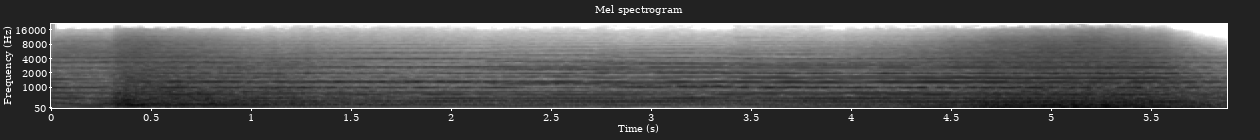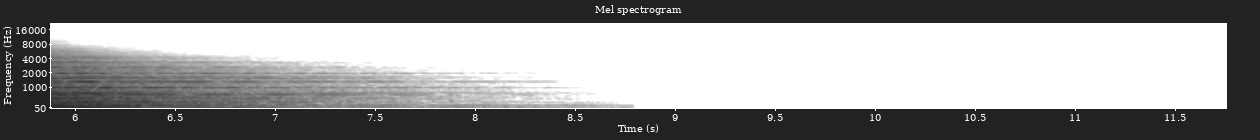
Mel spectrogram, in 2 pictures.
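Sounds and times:
koto string melody: 0:00.2 - 0:07.0.

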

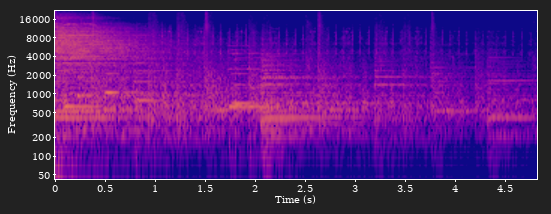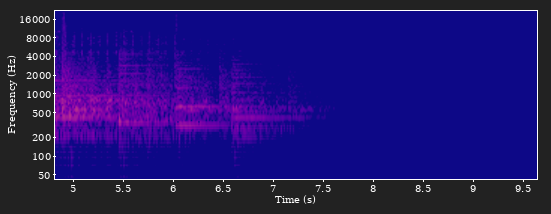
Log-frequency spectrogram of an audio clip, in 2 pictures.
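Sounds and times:
instrumental music: 0:00.0 - 0:07.2.

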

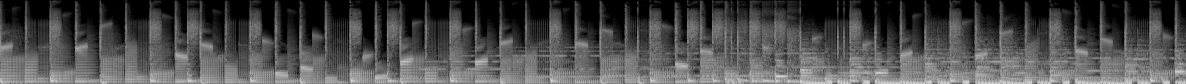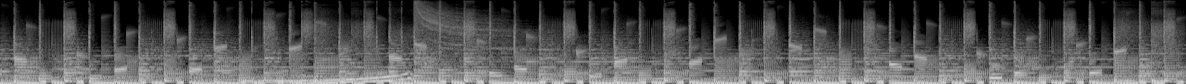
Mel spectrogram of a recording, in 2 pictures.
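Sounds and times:
instrumental music: 0:00.0 - 0:23.7.

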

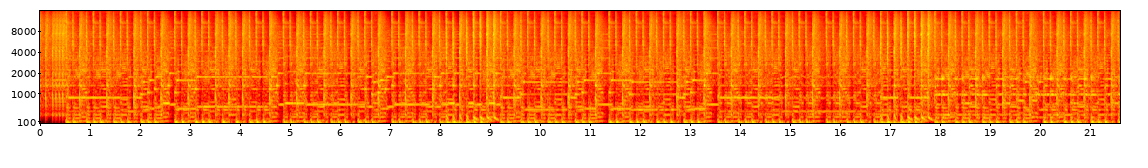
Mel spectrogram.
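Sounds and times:
upbeat music: 0:00.6 - 0:21.5.

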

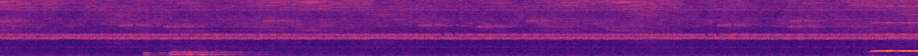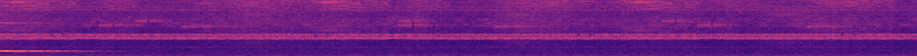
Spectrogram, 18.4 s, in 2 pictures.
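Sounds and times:
crickets chirping: 0:01.1 - 0:03.2, 0:08.4 - 0:10.8.

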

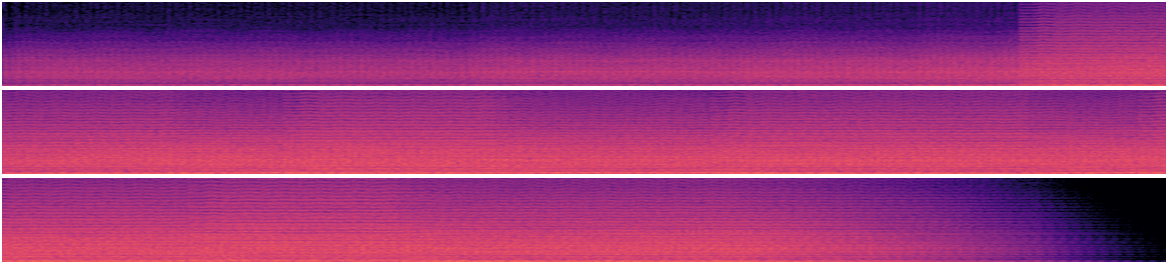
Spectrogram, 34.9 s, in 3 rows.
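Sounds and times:
noise: 0:00.0 - 0:34.6.

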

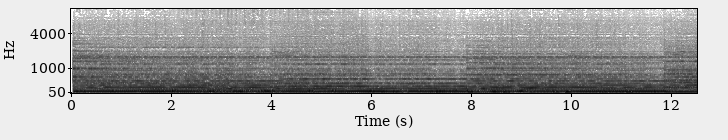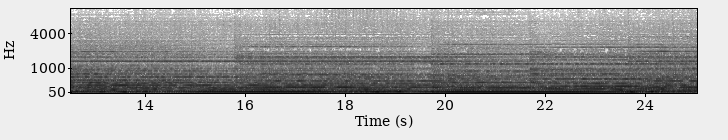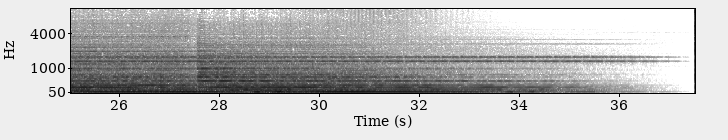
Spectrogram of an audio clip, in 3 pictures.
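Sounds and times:
suspense music loop: 0:00.0 - 0:34.4.

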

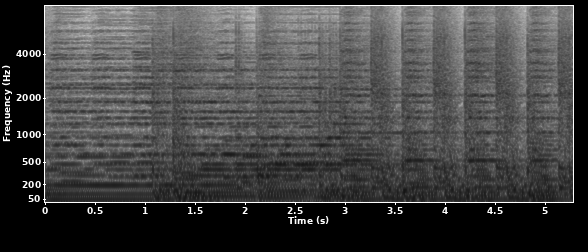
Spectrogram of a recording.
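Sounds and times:
huge jingle: 0:00.2 - 0:05.2.

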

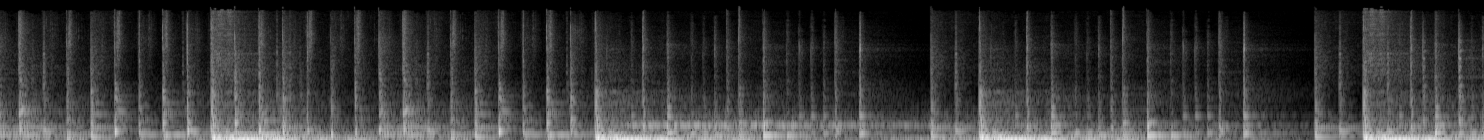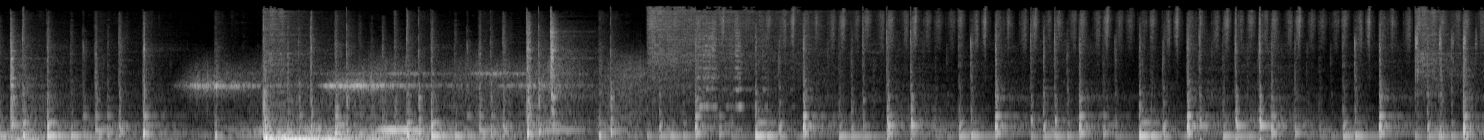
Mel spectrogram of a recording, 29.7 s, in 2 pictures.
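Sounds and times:
ambient action drums at 125 bpm: 0:00.0 - 0:22.8.

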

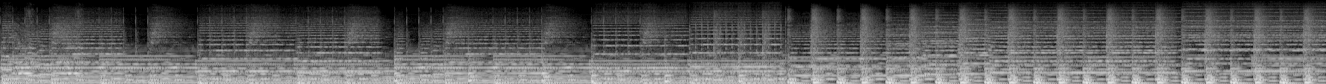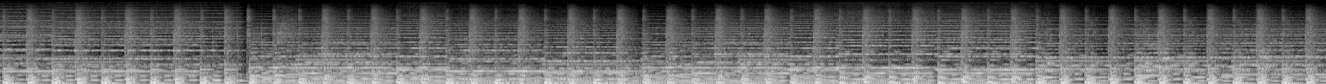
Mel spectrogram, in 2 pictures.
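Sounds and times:
background music: 0:00.0 - 0:26.5.

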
